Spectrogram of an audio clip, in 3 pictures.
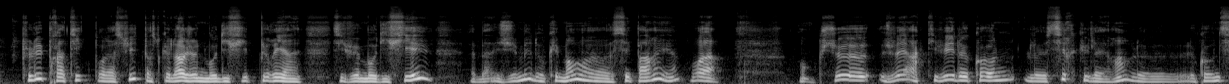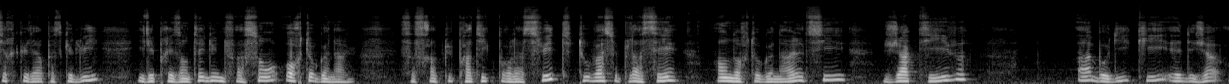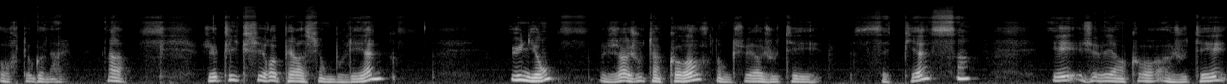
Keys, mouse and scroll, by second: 13.1 click, 21.9 right click, 22.6 click, 24.1 click, 28.0 click, 30.8 click, 33.0 click, 35.5 click.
